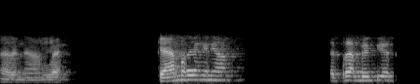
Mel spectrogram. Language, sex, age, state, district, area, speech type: Malayalam, male, 18-30, Kerala, Kannur, rural, conversation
